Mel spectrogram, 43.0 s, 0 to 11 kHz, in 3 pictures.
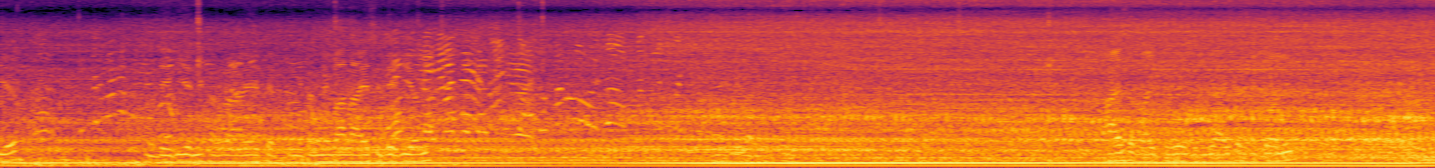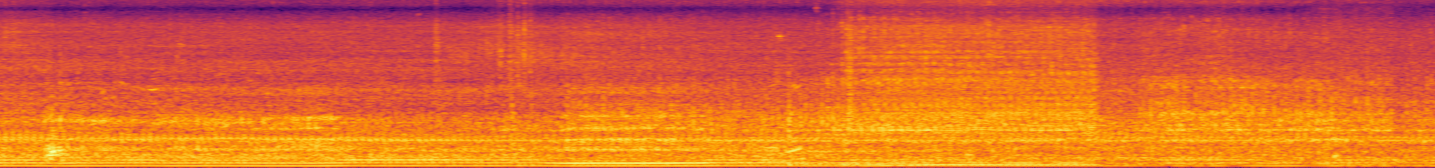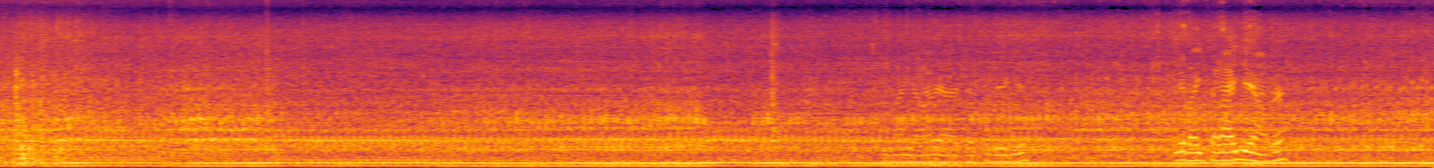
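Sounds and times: backhoe loader diesel engine: 0.0s - 43.0s
tractor diesel engine: 0.0s - 43.0s.

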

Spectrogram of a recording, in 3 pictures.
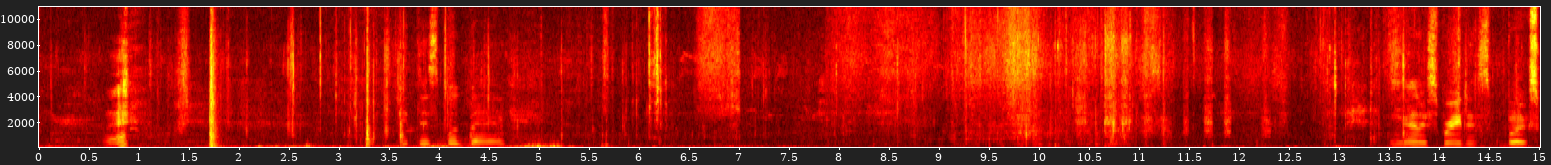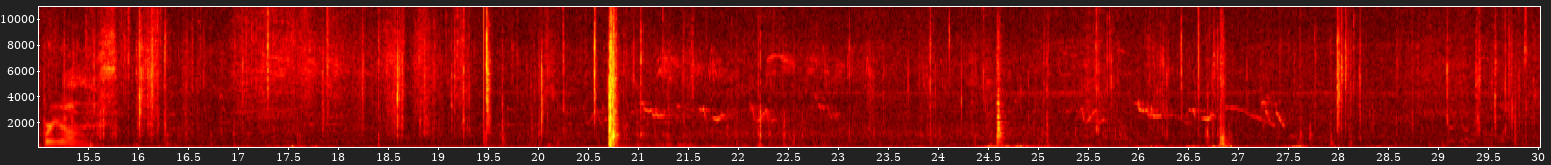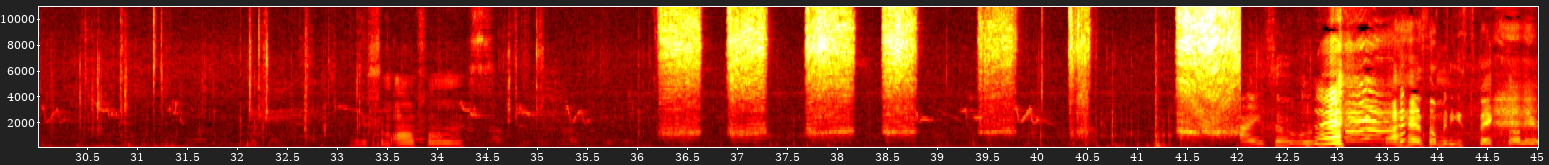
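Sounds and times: aerosol can spraying: 36.2s - 40.6s, 41.4s - 42.0s.

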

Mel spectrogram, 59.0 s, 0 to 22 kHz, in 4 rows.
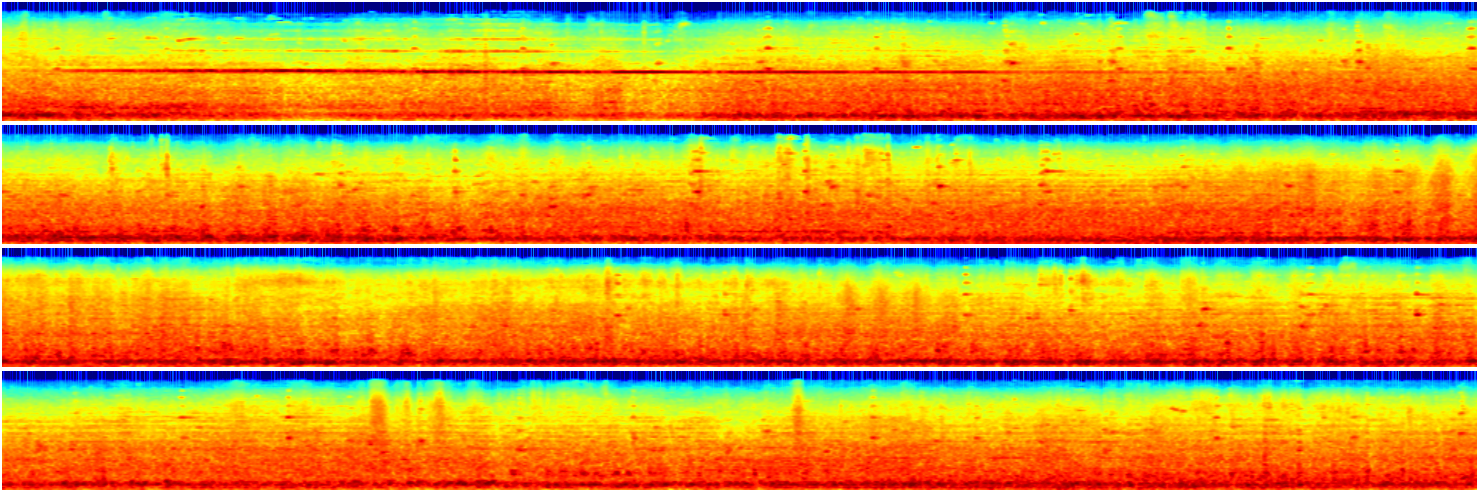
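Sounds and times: train wheels rumbling on rail: 0.0s - 59.0s
wheels clicking over rail joints: 35.4s - 59.0s.

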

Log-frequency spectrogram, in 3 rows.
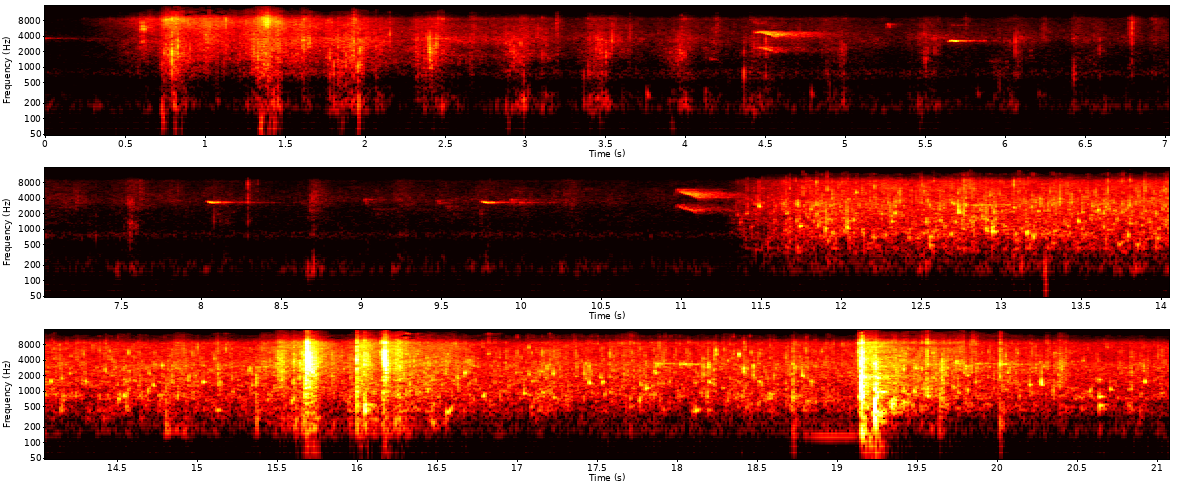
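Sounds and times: creek trickling over rocks: 11.4s - 21.0s.

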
